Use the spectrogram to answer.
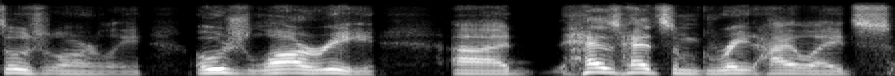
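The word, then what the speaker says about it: Ojulari: And honestly, Ojlari, and I keep saying it wrong, it's Ojlari, has had some great highlights.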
